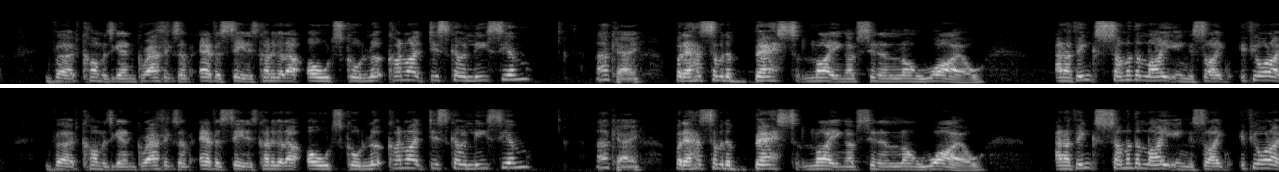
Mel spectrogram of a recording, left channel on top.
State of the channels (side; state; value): both; normal; correlation 0.57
